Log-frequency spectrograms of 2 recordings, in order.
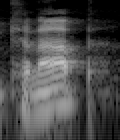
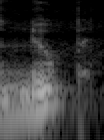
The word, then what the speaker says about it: Knopp: Bobby Knopp. Yes, as a kid we thought it was Noop till we saw it and heard it pronounced.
